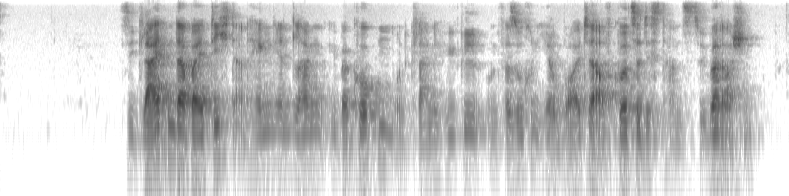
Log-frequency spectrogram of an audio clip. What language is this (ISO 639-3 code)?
deu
